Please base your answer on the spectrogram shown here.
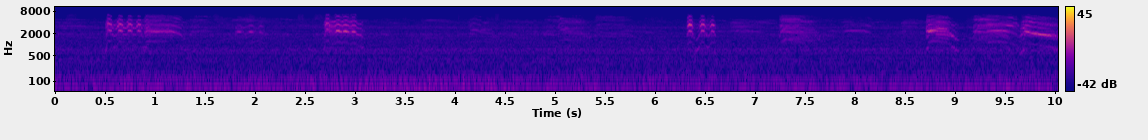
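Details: Harsh, rasping squawks in short bursts every second or two from a royal albatross at the Taiaroa Head colony near Dunedin, New Zealand, as a mother feeds her chick, over a steady low rumble of wind.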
